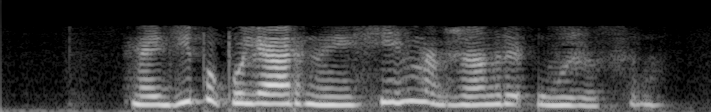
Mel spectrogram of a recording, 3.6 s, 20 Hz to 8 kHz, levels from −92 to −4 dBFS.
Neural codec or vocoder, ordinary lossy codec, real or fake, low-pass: codec, 16 kHz, 1 kbps, FunCodec, trained on Chinese and English, 50 frames a second; AAC, 16 kbps; fake; 7.2 kHz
